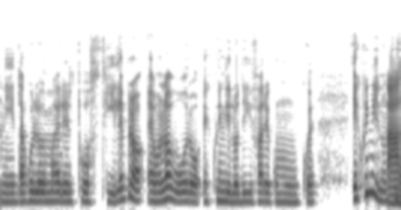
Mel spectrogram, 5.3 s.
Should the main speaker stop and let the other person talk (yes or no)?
yes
